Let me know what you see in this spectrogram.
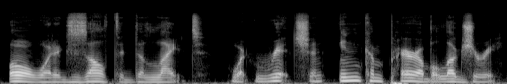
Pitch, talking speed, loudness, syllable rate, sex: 125 Hz, 95 wpm, -18 LUFS, 4.0 syllables/s, male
